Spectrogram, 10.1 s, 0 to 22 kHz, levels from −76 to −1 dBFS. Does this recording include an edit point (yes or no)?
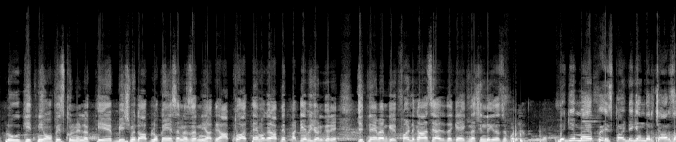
no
